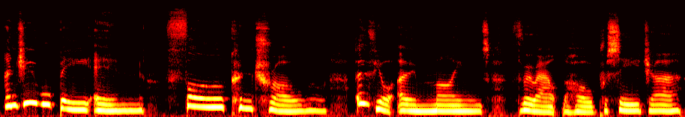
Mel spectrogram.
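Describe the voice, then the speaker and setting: A woman hypnotherapist guiding a meditation in a soothing, deliberate manner, pausing between short phrases. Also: low voice, dark tone. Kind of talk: guided meditation hypnotherapy narration.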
